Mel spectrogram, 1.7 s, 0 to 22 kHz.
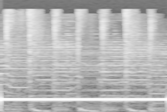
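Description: A steady electronic telephone tone hums without a break, like a line ringing or waiting to connect, as K95.5 radio hosts Cash and Bradley place a call, with a soft rhythmic thumping beneath it. No one speaks.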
